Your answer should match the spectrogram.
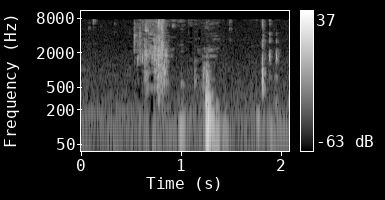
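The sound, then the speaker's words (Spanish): Quiet mouth sounds of someone sipping water: a wet slurp followed by a soft gulp and a couple of small smacking clicks, with no talking. “tomé un poco de agua, no sé si se haya escuchado.”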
